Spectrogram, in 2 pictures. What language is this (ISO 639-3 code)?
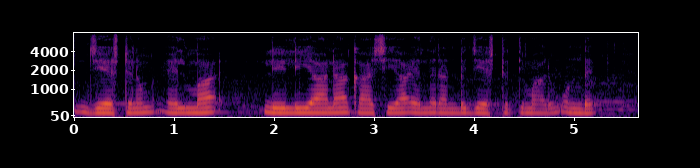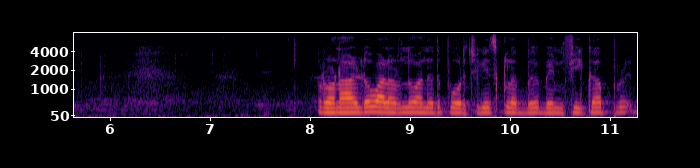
mal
